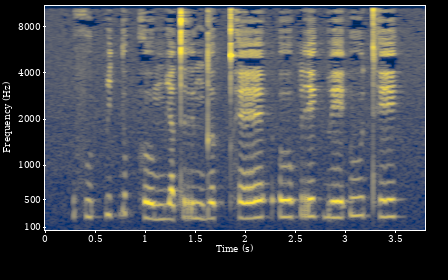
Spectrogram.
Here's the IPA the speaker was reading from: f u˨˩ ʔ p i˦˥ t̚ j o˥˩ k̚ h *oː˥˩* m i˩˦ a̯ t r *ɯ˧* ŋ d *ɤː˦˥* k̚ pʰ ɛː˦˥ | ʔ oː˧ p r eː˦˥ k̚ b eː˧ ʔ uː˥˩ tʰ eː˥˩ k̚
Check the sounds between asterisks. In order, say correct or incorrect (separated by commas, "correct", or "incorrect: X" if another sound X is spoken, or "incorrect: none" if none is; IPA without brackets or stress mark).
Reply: incorrect: oː˨˩, correct, correct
